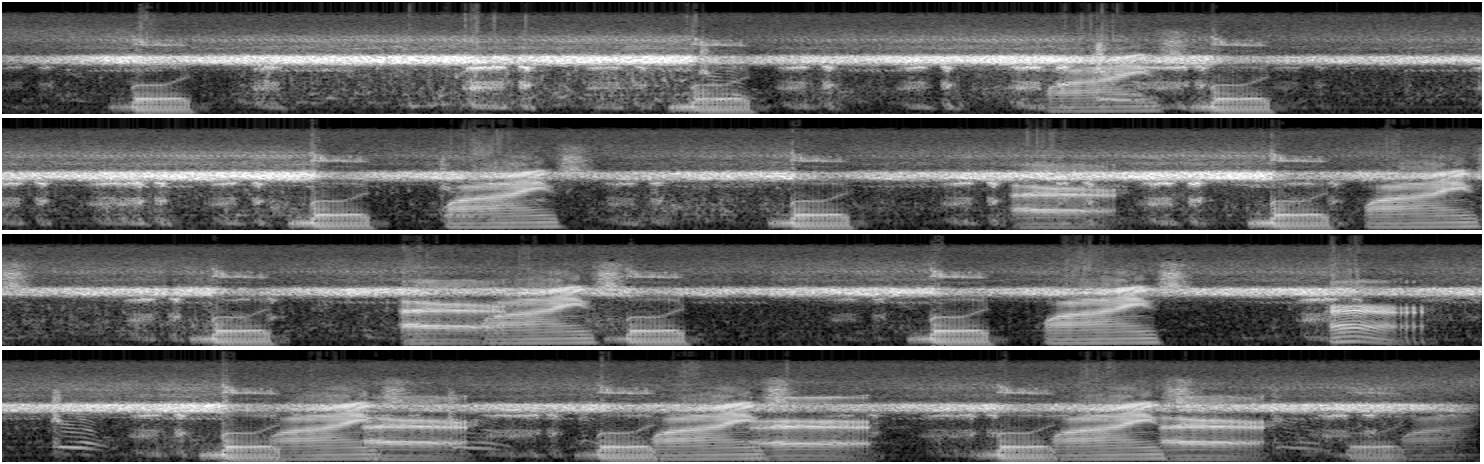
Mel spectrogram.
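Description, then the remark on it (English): Deep, throaty frog croaks from an old Budweiser beer commercial with frogs on lily pads repeat in a loose call-and-response, several every few seconds, loud over a steady high-pitched hum of night insects that continues throughout. “I recognize that as the old Budweiser Frog on Lily Pad commercial.”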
